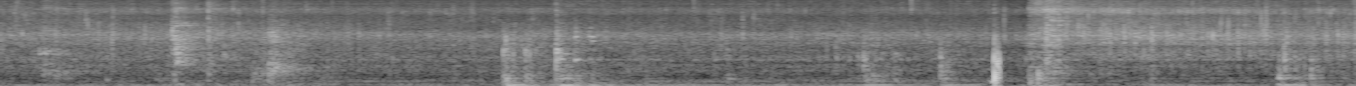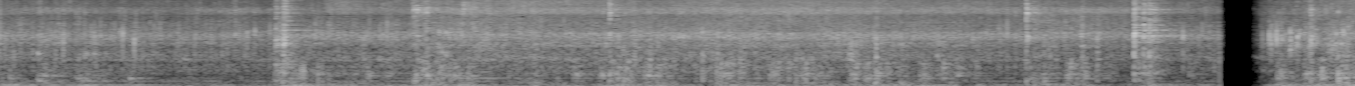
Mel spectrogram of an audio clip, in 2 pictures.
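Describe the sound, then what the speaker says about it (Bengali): Onion and cut potatoes fry in a pan for a fish curry, a steady close sizzle with occasional stirring scrapes and clinks, with no talking. "পেঁয়াজটাকে একটু ভাজা ভাজা করে নেওয়ার পরে এখানে কেটে রাখা আলুগুলো দিয়ে দেবো"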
